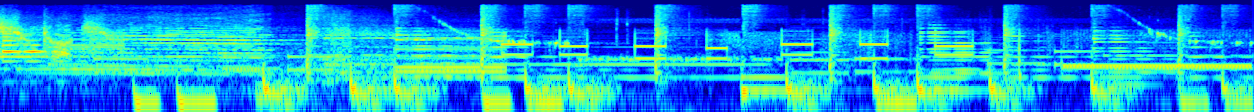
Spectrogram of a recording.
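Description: A rapid run of electronic telephone keypad tones as a man dials a woman about installing her satellite TV, beep after beep in quick irregular succession, loud, layered over a dense buzzing, musical backdrop.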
